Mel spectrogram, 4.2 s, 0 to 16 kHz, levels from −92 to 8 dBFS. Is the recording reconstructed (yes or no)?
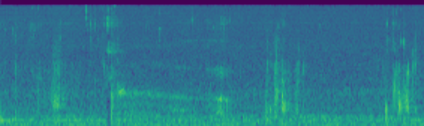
yes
